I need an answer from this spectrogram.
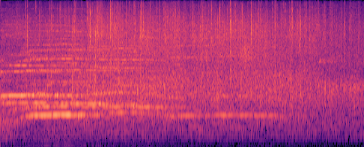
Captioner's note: audience applauding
